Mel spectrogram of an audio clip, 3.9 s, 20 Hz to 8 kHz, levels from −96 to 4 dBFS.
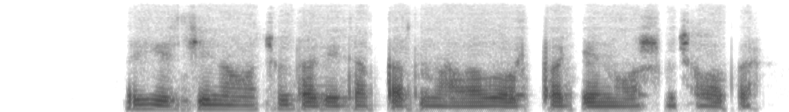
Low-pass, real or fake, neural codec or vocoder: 7.2 kHz; fake; autoencoder, 48 kHz, 128 numbers a frame, DAC-VAE, trained on Japanese speech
